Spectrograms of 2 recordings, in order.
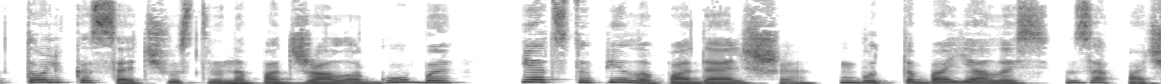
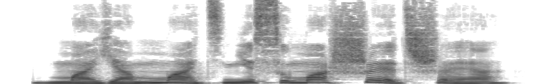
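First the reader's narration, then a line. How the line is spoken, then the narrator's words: Growl. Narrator (Russian): зарычала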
